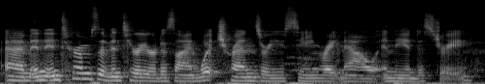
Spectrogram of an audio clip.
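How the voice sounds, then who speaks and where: A woman hosting an interview with a fairly low voice. She asks her questions simply and answers her guest with short, friendly affirmations. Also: normal speed, slight background noise. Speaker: host, interviewer.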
